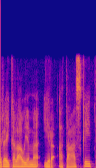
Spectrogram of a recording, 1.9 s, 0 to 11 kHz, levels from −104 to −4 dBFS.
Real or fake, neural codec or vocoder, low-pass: real; none; 7.2 kHz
